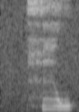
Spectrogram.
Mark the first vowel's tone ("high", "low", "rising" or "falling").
low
